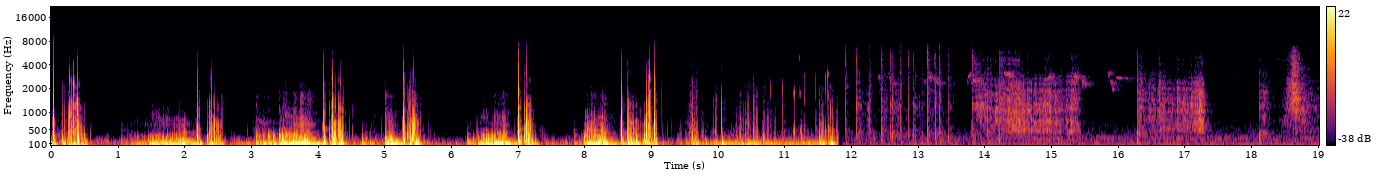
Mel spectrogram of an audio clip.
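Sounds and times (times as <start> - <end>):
heavy muffled thuds: 0.0 - 11.9
rough scratching: 0.0 - 15.6, 16.3 - 17.5, 18.1 - 19.0.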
